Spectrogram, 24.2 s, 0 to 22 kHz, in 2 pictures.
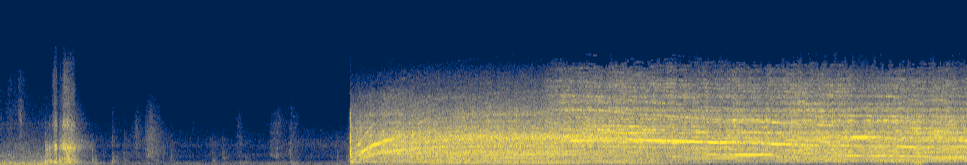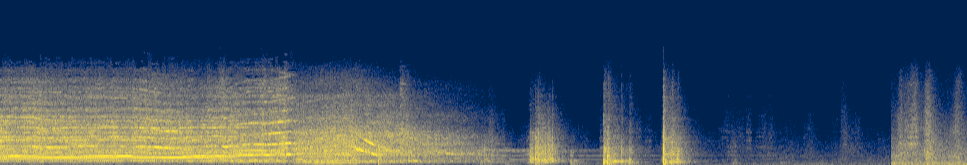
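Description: DeWalt miter saw motor spinning up about four seconds in, its blade cutting at an angle through a 2x6 softwood board for about ten seconds, then winding down. A few short knocks follow.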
